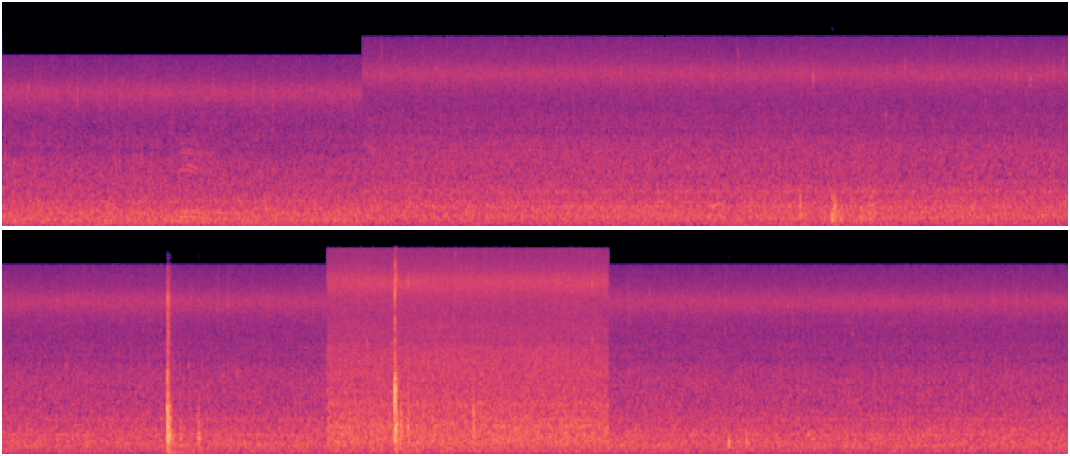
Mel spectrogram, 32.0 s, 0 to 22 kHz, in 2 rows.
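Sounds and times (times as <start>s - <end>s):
sharp knocks: 20.9s - 25.1s
waterfall rushing: 20.9s - 25.1s.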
